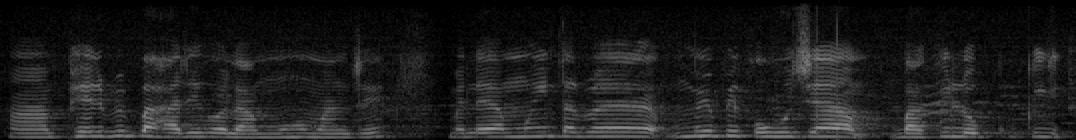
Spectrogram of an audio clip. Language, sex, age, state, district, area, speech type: Odia, female, 18-30, Odisha, Bargarh, rural, spontaneous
